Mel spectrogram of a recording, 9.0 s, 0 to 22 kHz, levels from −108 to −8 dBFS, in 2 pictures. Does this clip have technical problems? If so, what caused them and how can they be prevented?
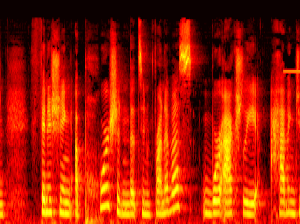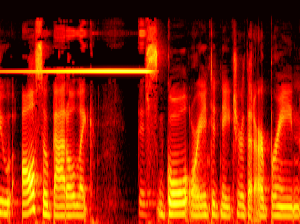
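Yes. Just after "of us we're actually", at 4.25 s, a single piercing tone near 5.9 kHz starts to rise and swells over about two seconds into a squeal sitting roughly 10 dB above the speech, cutting off at 6.88 s before "goal oriented". This is loudspeaker feedback squeal: the microphone was picking up the loudspeaker it feeds, and at 5.9 kHz the loop's gain exceeded one, so that frequency fed on itself and grew by itself. It can be prevented by keeping loudspeakers out of the microphone's pickup, lowering the gain, or notching out the 5.9 kHz ring frequency.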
